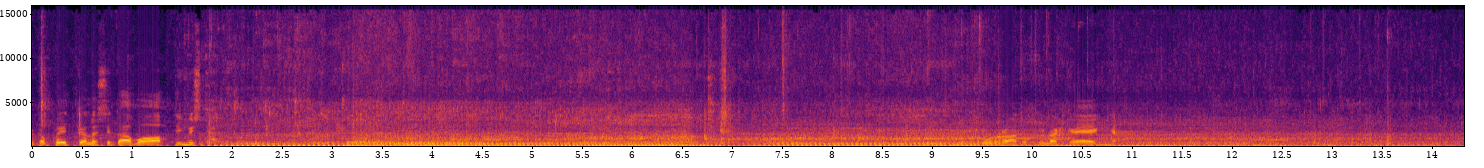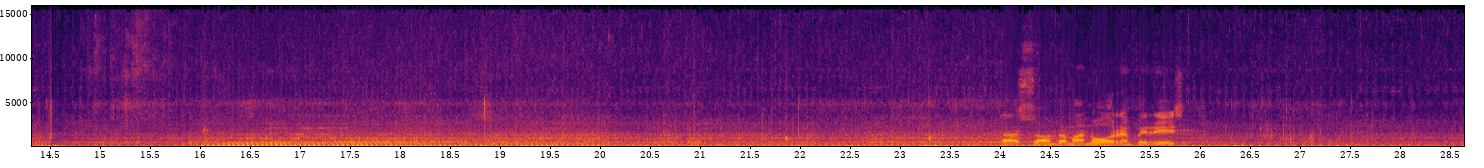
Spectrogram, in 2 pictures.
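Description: A motorcycle engine rumbles steadily as it rides along.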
